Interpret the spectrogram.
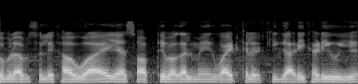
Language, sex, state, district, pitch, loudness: Hindi, male, Odisha, Khordha, 115 Hz, -15 LUFS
